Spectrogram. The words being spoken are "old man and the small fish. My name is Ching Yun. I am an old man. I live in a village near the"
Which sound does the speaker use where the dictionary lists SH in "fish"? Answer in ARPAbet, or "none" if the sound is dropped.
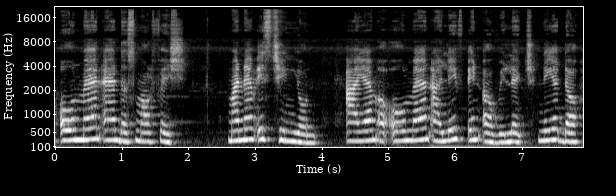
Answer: SH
